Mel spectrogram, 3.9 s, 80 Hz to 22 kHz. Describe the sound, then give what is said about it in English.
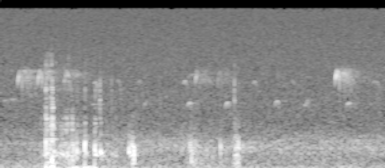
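At 6:55 in the morning, a few short, high, chip-like calls of type 2 red crossbills come at scattered intervals, fairly faint, mixed with some soft clicks and thumps in the first half. “Morning, it's 6:55, and I hear crossbills, type 2s coming around.”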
